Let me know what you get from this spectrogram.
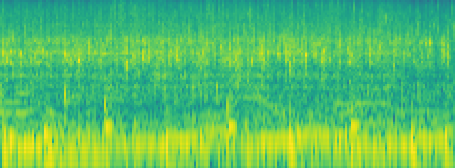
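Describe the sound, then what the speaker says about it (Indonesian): Risoles frying in hot oil over a high flame give a loud, dense, continuous sizzle with scattered pops and crackles, steady throughout. "Kita balik-balik dengan agar dia merata, gorengan sampai ke dalam."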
